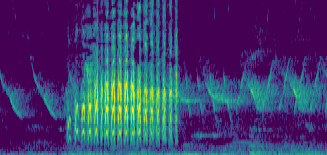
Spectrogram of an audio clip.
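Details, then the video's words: Crescent-chested babbler call used as a lure, a rapid, dense trill of about a dozen pulses lasting under a second, with soft descending whistles from other birds before and after. "PANCINGAN BUNYI TEPUS PIPI PERAK"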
